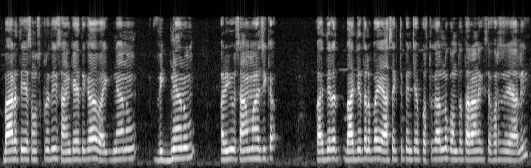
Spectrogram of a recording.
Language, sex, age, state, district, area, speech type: Telugu, male, 18-30, Andhra Pradesh, N T Rama Rao, urban, spontaneous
